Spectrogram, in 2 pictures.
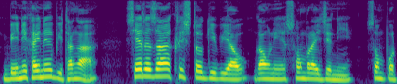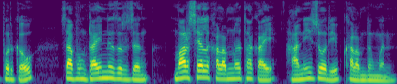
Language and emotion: Bodo, neutral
